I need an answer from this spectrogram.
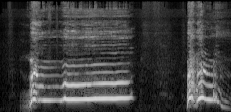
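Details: Akita guard dog at home, alert to a strange noise outside, gives one long steady howl of about two seconds with rich harmonics, then a shorter wavering howl after a brief silence; no other sounds.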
